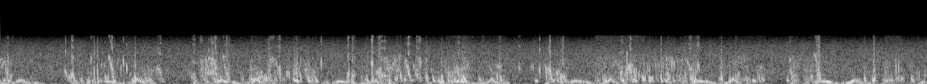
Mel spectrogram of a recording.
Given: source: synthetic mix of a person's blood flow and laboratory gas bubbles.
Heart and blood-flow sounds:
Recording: Doppler ultrasound of blood flow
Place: precordium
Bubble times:
0.00-0.15 s: bubbles
0.61-1.73 s: bubbles
1.87-2.30 s: bubbles
2.40-3.25 s: bubbles
3.45-5.07 s: bubbles
5.18-5.23 s: bubbles
5.29-5.71 s: bubbles
5.94-7.03 s: bubbles
7.17-7.68 s: bubbles
7.85-8.29 s: bubbles
8.62-9.28 s: bubbles
From the record:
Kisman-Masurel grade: 444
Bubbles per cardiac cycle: continuous sound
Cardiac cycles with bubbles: 100%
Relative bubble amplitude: maximal (0.775 to 0.999)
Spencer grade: 4 (maximum detectable bubble signal sounding continuously throughout systole and diastole of every cardiac period, and overriding the amplitude of the normal cardiac signals)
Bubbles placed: anywhere in the cardiac cycle

